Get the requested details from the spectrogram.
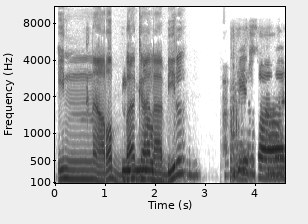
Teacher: Mirsad itu ada rnya dibaca tebal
